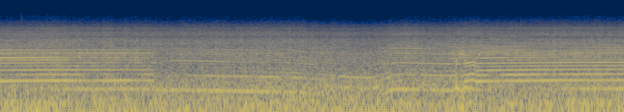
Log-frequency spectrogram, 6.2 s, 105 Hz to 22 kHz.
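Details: Honda NSR80 two-stroke after head gasket replacement, main jet 140; failing water pump mechanical seal still drips coolant while riding: crisp steady buzz dipping and picking back up with throttle; runs clean and healthy.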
